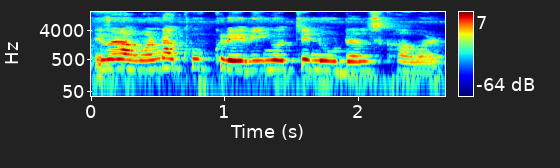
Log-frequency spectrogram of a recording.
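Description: A woman's voice: fairly high pitch, level tone, quick pace, darkish tone, reverberant. A young woman with a West Bengal Bengali accent, vlogging casually from home and talking straight to her viewers. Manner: talkative, addresses viewers directly. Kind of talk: casual chatty vlog to camera. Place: at home indoors. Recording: clear background noise.

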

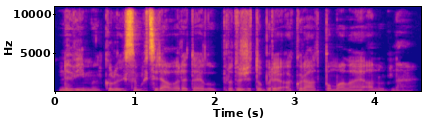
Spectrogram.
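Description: A man narrating a creepypasta in a steady, even horror-story reading on a condenser microphone. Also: deep voice. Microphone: USB condenser mic.

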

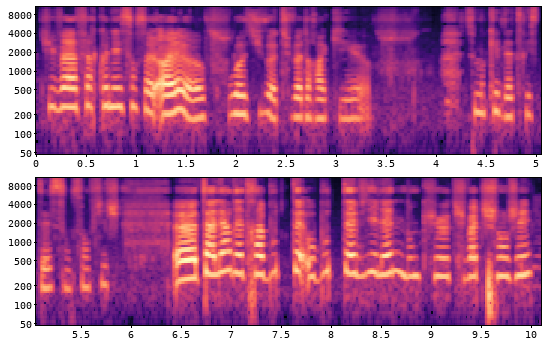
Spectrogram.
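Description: Young female let's-play host, bright high pitch, dry booth sound, playful running commentary. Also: normal speed, no room sound. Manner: chatty, teasing her characters with exclamations. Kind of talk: casual gameplay commentary.

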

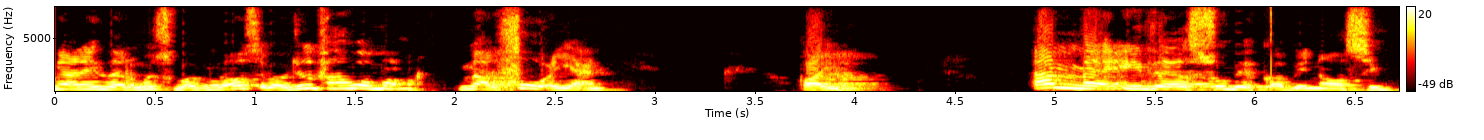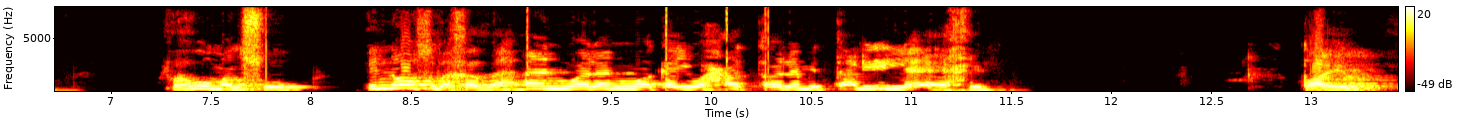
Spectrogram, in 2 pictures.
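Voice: mid-range voice, darkish tone. A grammar teacher explaining a lesson, tossing out rhetorical questions and answering them, repeating key terms again and again.

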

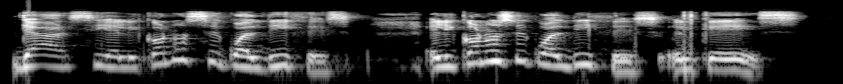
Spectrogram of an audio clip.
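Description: Brash young gamer. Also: male voice, high-pitched, big pitch swings, a little slow, sharp tone, lo-fi sound, a little hiss or hum. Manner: brash, swears, argues with someone off-mic. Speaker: gaming streamer. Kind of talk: gameplay commentary.

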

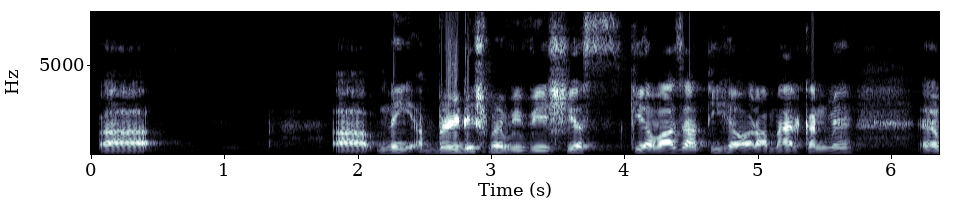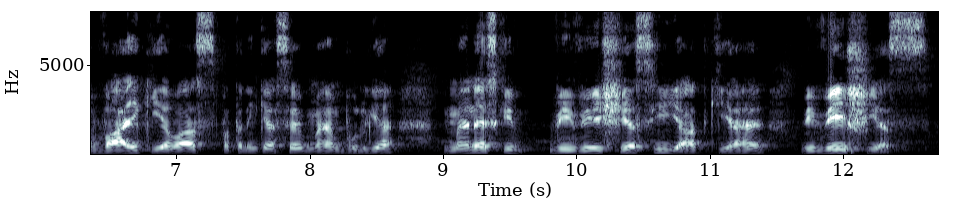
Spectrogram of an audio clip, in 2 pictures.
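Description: Slow, joking Pakistani English teacher. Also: male voice, mid-range voice, fairly even intonation. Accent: Pakistani Urdu. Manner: slow, drawn-out English example sentences, jokey asides. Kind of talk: casual spoken lesson.

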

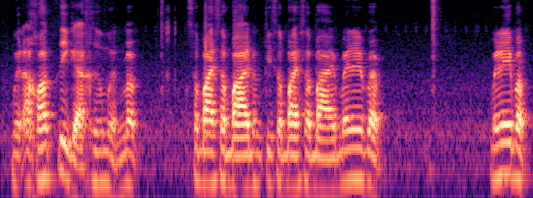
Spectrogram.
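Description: A man's voice: medium pitch, a bit bright. A man hosting a reaction channel, chatting casually about a performance, rambling with lots of restarts and polite phrasing.

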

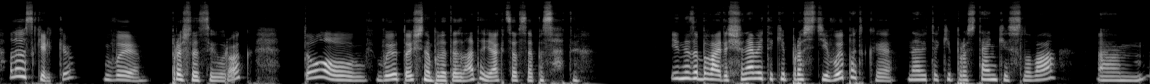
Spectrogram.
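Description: A woman's voice: medium pitch, no echo. Young female tutor, friendly exam-prep explainer, dry close recording. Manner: friendly explaining, playful comparisons, rhetorical questions. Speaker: teacher. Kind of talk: exam-prep spelling lesson.

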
